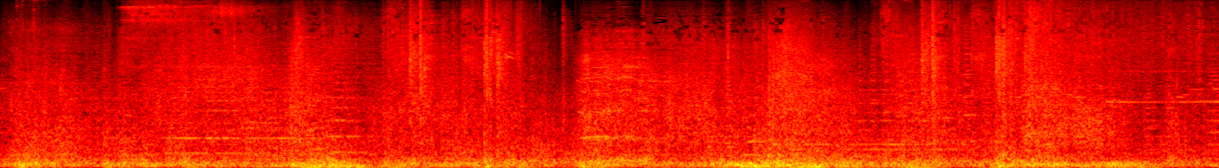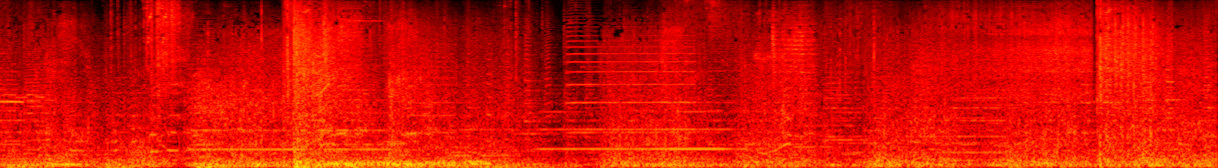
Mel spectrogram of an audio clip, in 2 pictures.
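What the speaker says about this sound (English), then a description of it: "Slinger bombs." Slinger bombs explode in a Monster Hunter hunt as a dense, continuous barrage of sharp bangs and crackling blasts. Sustained tonal game sounds run underneath the whole time.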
